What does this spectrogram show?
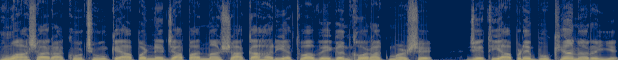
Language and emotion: Gujarati, fearful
